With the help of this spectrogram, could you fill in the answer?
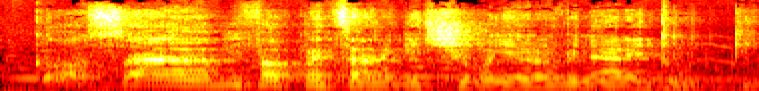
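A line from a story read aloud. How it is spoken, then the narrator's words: Plain. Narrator (Italian): chiese De Graaf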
